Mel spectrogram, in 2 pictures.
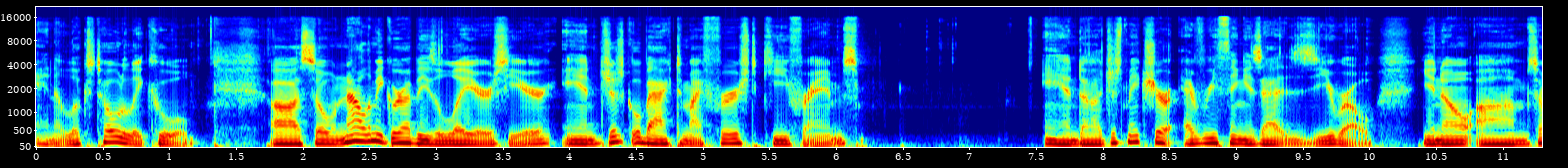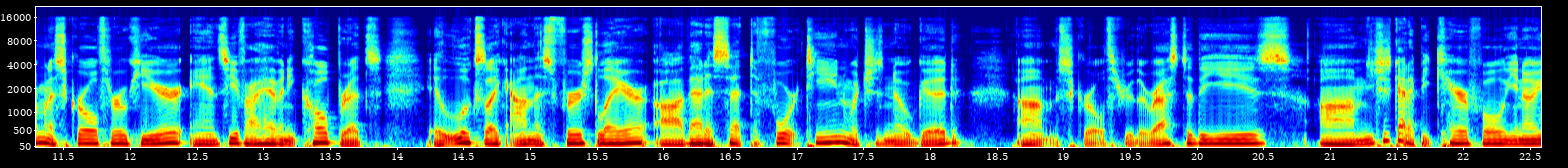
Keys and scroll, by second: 1.2 space, 2.9 u, 16.7 0, 16.9 Return.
